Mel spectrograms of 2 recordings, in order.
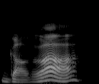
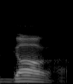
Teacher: Okay, people who have lived some time ago in Israel will also say this, but the way it's pronounced today is with a retraction of stress. So in the feminine singular, instead of gara, okay, it's gara.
